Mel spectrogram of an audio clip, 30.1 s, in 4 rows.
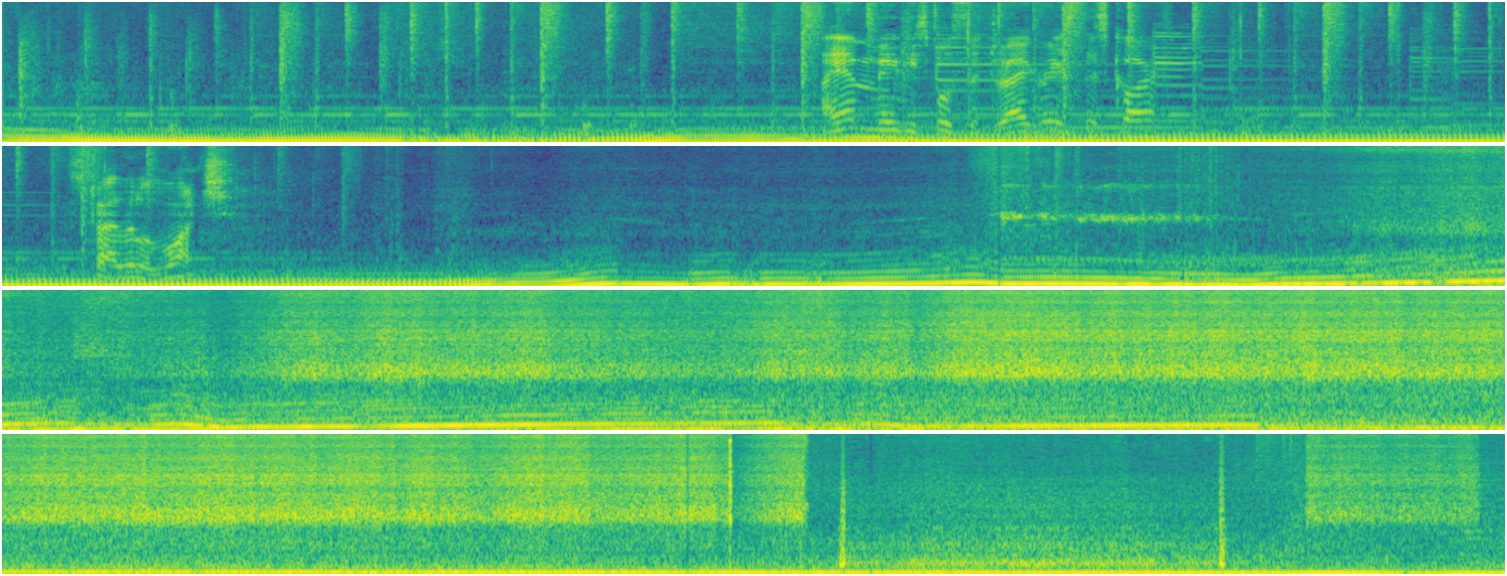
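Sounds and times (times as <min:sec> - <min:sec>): wind and road noise: 0:00.0 - 0:30.0
rotary engine accelerating: 0:08.7 - 0:30.0.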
